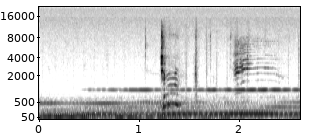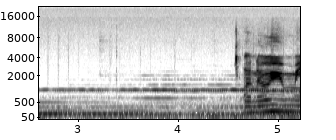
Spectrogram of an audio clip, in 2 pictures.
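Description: A cat meowing, a couple of drawn-out wavering meows with one near the start and a louder one at the end, over a steady hum with a voice speaking faintly in the background.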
